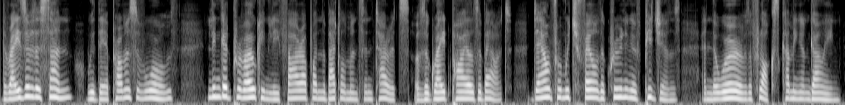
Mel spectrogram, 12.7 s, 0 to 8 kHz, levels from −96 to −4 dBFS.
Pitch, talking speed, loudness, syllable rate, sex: 200 Hz, 195 wpm, -18 LUFS, 4.9 syllables/s, female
